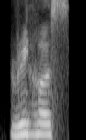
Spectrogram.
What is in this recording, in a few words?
"rehearse", Indian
